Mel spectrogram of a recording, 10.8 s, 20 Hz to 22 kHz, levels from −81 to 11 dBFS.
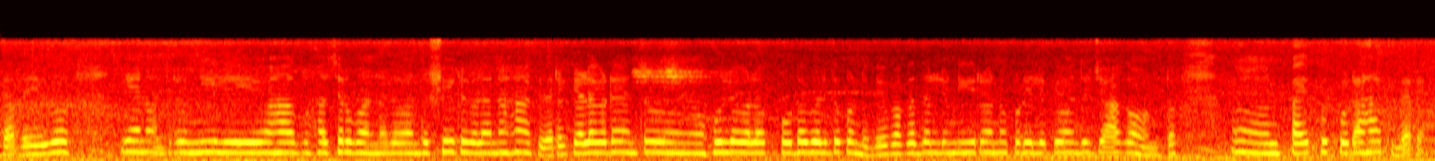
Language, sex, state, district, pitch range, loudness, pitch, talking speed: Kannada, female, Karnataka, Bellary, 240-255 Hz, -15 LUFS, 250 Hz, 140 wpm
